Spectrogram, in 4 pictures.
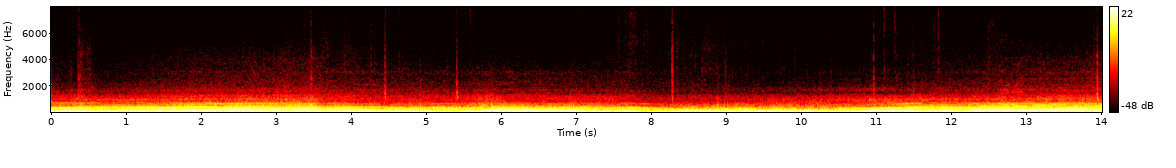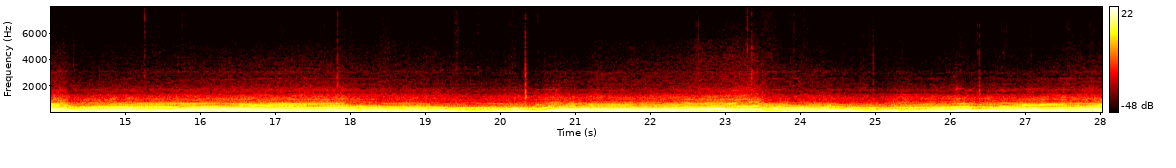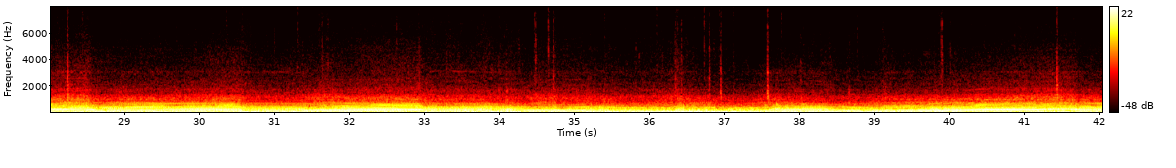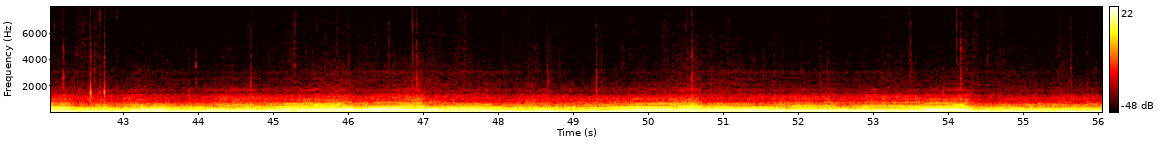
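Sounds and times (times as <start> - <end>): car engine accelerating: 0.0 - 56.0
tyre and road noise: 0.0 - 56.0.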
